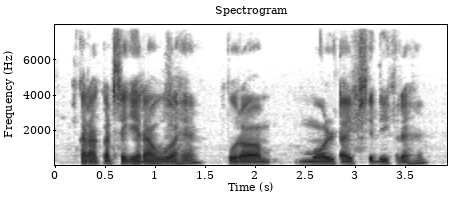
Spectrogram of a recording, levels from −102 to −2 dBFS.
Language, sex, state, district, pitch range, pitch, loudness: Hindi, male, Chhattisgarh, Sarguja, 105-120 Hz, 110 Hz, -18 LUFS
